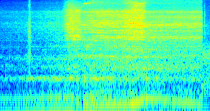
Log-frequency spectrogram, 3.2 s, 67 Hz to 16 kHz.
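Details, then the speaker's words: 1991 Corvette C4 ZR-1 V8 barn find, after fitting 16 new injectors, warming up: steady even burble at about 1500 rpm with brief hiss, running on all eight cylinders; normal raised idle. "anyone asking that was about 1500 RPM that sounds absolutely"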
